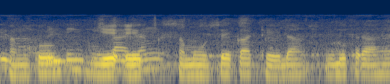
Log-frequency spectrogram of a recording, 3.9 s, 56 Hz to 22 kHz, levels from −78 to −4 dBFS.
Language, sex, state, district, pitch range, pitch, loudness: Hindi, male, Madhya Pradesh, Katni, 110-120 Hz, 115 Hz, -17 LUFS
